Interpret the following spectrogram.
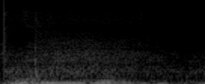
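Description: Honda Civic four-cylinder engine revved briefly from idle by a press on the accelerator pedal, rising and falling back toward a steady idle. This throttle blip is what makes the wideband air-fuel ratio sensor swing rich, then lean.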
